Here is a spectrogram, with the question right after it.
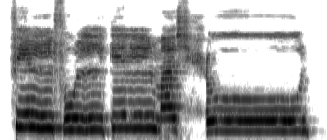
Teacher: فا کو لام کے ساتھ ملائیں گے، درمیان میں الف اور یا کو ہم نہیں پڑھیں گے، اور کاف کو بھی اگلی لام کے ساتھ ملائیں گے، اس کے درمیان میں بھی الف ہے، خالی الف ہے، اس کو ہم چھوڑ دیں گے۔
